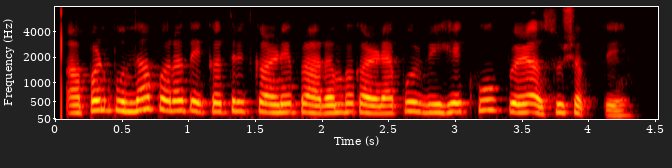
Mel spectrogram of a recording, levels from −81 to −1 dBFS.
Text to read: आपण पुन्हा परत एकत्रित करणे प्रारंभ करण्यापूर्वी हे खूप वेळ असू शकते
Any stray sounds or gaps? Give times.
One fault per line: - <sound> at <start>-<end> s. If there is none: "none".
none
